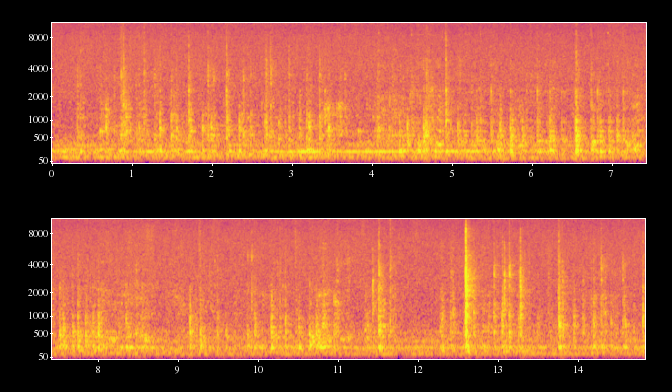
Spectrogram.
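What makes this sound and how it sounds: Fingertips press and tap the white and black plastic keys of a red plastic children's electronic keyboard with a hollow body, apparently unpowered. The result is a quiet, steady patter of short, clicky key sounds over a faint low hum, with a few sharper taps standing out.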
